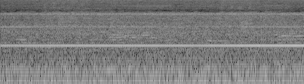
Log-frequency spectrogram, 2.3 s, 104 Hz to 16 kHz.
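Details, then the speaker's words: 1992–1999 Chevy/GMC truck: steady high warning buzz over low engine rumble while LED headlights are switched on; the same buzzing occurs on both vehicles. "I don't know if this one buzzes. Of course it does. They're the same vehicle."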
